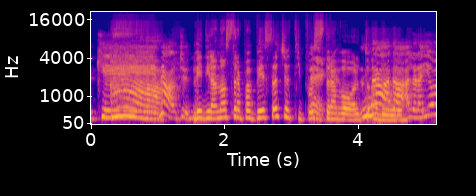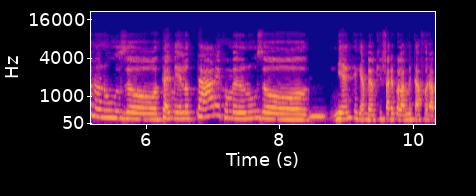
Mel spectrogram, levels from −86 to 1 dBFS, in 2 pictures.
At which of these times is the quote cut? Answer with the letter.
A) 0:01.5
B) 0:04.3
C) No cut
C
